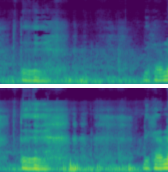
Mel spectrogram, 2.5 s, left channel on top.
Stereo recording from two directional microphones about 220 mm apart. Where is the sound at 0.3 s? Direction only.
20° right (ahead or behind).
